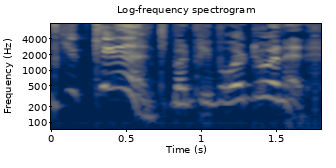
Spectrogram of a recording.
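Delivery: very high, squeaky incredulous protest; incredulous laughing protest. Real, not acted. Priest protesting that people are doing it, amused incredulity. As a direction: pitch it way up, exasperated and amused.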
